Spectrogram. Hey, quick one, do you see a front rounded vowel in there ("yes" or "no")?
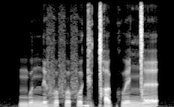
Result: no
